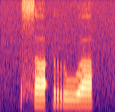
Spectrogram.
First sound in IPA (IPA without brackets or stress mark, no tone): s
